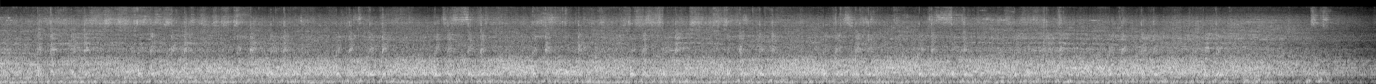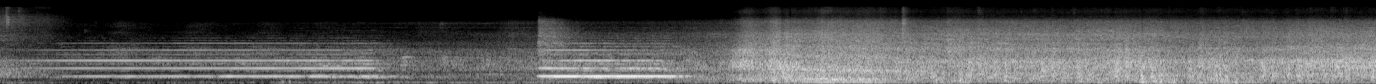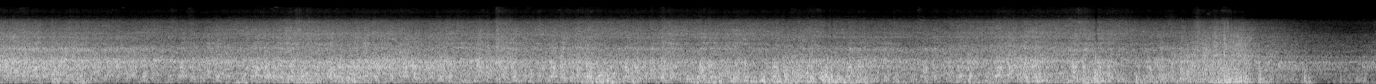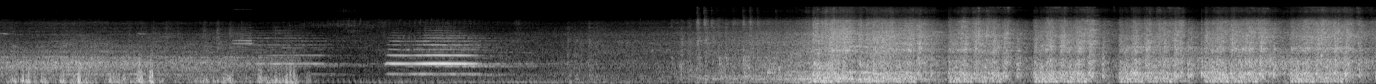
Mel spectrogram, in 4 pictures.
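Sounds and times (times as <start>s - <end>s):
train passing with wheel clatter: 0.0s - 55.0s
locomotive horn: 14.0s - 18.5s, 19.1s - 20.8s, 43.5s - 46.7s.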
